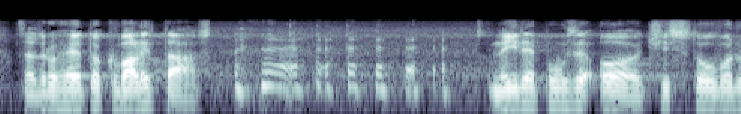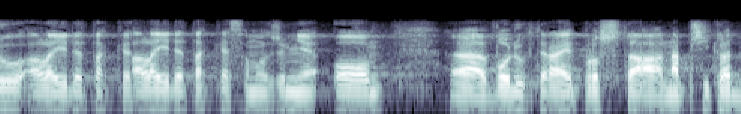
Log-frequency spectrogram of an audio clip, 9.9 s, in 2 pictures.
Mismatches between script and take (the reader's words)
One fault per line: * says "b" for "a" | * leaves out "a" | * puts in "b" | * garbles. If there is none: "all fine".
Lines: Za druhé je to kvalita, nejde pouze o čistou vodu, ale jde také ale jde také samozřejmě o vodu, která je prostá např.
all fine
